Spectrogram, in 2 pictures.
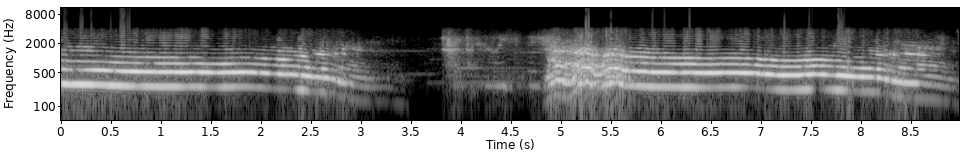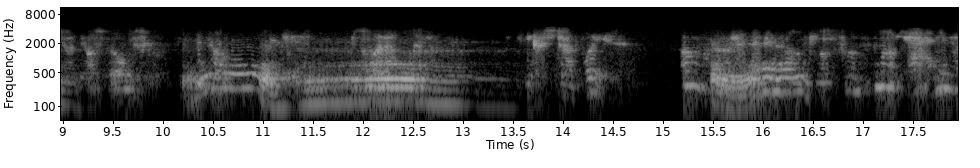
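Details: A Rottweiler dog howling along to a television soap opera: two long, sustained wavering howls, the second rising then sliding down, followed by quieter broken whines and voices from the programme.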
